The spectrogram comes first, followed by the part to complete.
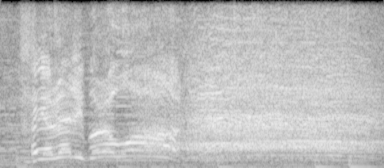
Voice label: boss ready for war, female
